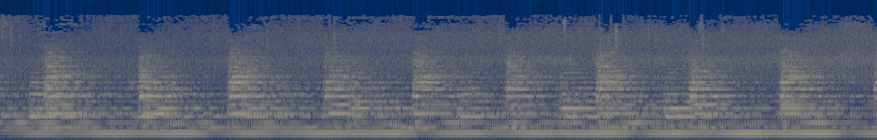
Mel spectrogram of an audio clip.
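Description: The two middle bells of Strängnäs Cathedral, tuned to D and F, swinging and ringing together, with strikes coming about once a second over their steady low hum. This is helgmålsringning, the Saturday-evening ringing that marks the start of the Sunday holy day.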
